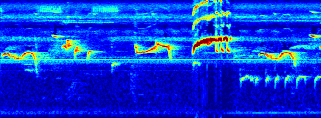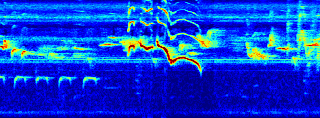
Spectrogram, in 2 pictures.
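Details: Black-breasted Oriental magpie-robin singing actively, used as a lure to provoke a rival into singing: varied loud whistled phrases, slurred and sweeping, with a run of soft rapid notes and a steady faint background tone.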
